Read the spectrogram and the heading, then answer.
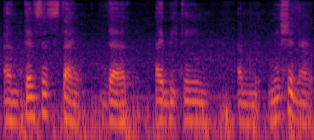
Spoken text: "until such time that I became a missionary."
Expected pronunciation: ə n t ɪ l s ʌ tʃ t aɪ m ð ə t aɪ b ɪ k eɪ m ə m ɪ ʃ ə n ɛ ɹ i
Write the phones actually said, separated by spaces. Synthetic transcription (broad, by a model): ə n t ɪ l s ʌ s t aɪ m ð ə t aɪ b ɪ k eɪ m ə m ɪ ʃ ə n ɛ ɹ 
